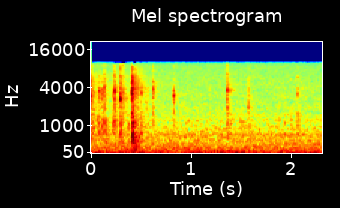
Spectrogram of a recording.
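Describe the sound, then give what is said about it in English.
Keystrokes on a computer keyboard as a password is typed: a quick cluster of sharp clicks early on, then sparse, faint taps over a low steady hiss. “Password field, so I'll just type that in. Oops. Blank. I mistyped. Hold on.”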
